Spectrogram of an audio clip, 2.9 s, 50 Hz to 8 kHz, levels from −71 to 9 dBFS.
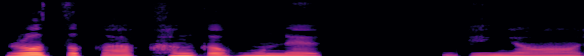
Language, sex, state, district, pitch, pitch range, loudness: Rengma, female, Nagaland, Kohima, 140 Hz, 130-160 Hz, -22 LUFS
